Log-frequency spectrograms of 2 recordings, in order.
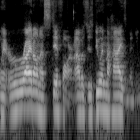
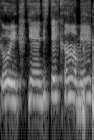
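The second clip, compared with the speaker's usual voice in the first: put-on mocking tone, higher pitch; 8 semitones higher than usual. Retelling how one friend mocked the friend who was helping: imitating a friend's mocking tone. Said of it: "making fun of the friend that's helping me".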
